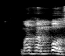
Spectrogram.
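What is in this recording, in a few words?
"menghembus", Malay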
